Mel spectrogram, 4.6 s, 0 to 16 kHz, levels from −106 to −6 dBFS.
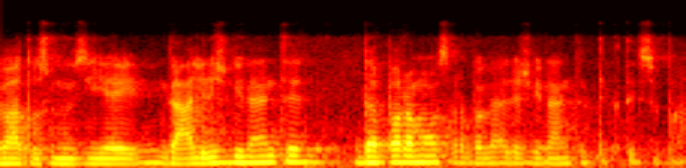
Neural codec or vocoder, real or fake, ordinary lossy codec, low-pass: codec, 16 kHz, 2 kbps, FunCodec, trained on LibriTTS, 25 frames a second; fake; Opus, 16 kbps; 7.2 kHz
